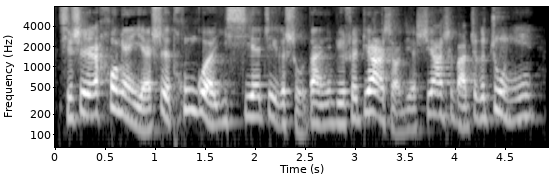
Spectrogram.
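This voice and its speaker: Man teaching piano lively, animated speech. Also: high voice, fast. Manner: counts beats aloud, asks frequent rhetorical tag questions. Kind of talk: music lesson with counting and playing. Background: piano playing.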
